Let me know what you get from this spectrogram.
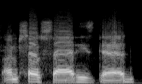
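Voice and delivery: ordinary talk, nothing marked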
